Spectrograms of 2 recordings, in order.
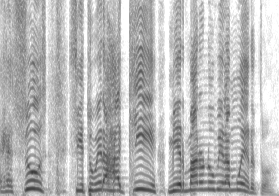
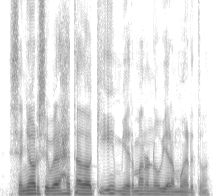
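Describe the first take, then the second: First: Loud, high-pitched reproach; indignant complaint. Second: Low, softening grief; subdued lament. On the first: Martha confronting Jesus over her dead brother, loudly complaining. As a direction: complain to him, raised voice, somewhat angry. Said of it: "Quejándose con él. Quizás un poco bravo". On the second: Mary telling Jesus of her brother's death, subdued lament. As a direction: say it quietly, sinking at the end. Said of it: "la vio llorando y lamentando". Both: Retold or imitated.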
